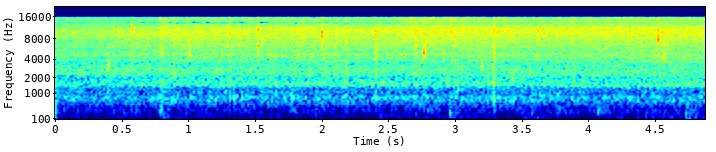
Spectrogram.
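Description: Garlic and ginger fry in a pan for Ethiopian shiro with an even, soft hiss. A few light clicks come through, and nobody talks.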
